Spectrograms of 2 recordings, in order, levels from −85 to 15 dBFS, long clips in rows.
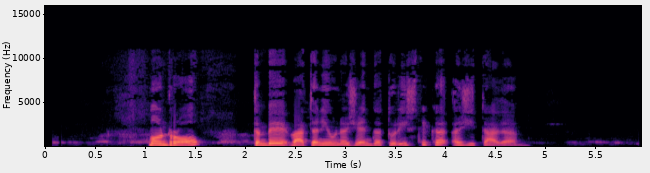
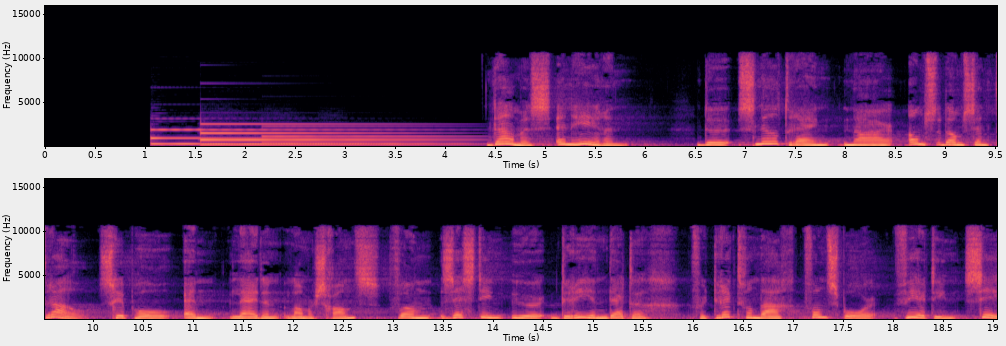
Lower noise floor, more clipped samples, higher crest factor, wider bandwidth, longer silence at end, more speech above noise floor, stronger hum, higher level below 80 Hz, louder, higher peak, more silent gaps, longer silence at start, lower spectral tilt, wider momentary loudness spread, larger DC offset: first, -63 dBFS vs -40 dBFS; neither; first, 20 dB vs 10 dB; about the same, 11.5 kHz vs 11 kHz; first, 1.25 s vs 0 s; first, 45 dB vs 30 dB; neither; second, -72 dBFS vs -46 dBFS; second, -19 LUFS vs -11 LUFS; about the same, -2 dBFS vs 0 dBFS; neither; second, 0.55 s vs 1.05 s; about the same, -6.5 dB/octave vs -5.5 dB/octave; about the same, 11 LU vs 11 LU; neither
